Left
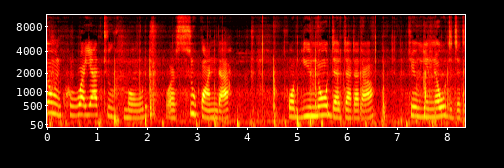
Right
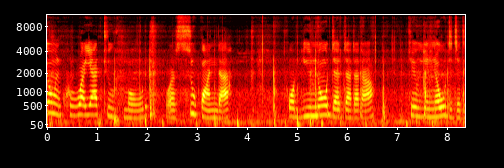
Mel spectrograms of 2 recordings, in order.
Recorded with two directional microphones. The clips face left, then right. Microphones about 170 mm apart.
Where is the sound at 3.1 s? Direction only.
20° left (ahead or behind).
